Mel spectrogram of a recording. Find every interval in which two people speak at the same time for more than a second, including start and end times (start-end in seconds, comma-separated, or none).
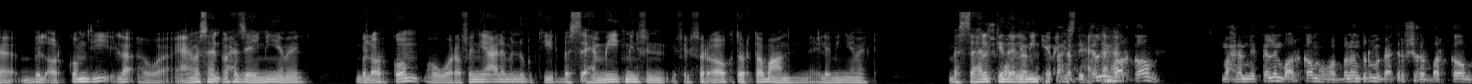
9.8-11.3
